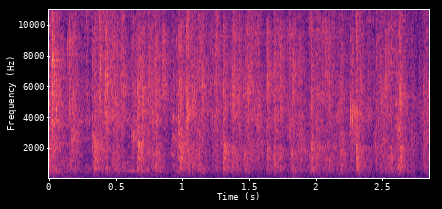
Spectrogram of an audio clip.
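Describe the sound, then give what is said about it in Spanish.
An audience applauds God in a steady, dense wash of many hands clapping, even in loudness throughout, with no voices rising above it. “Damos un aplauso a nuestro Dios perdonador.”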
